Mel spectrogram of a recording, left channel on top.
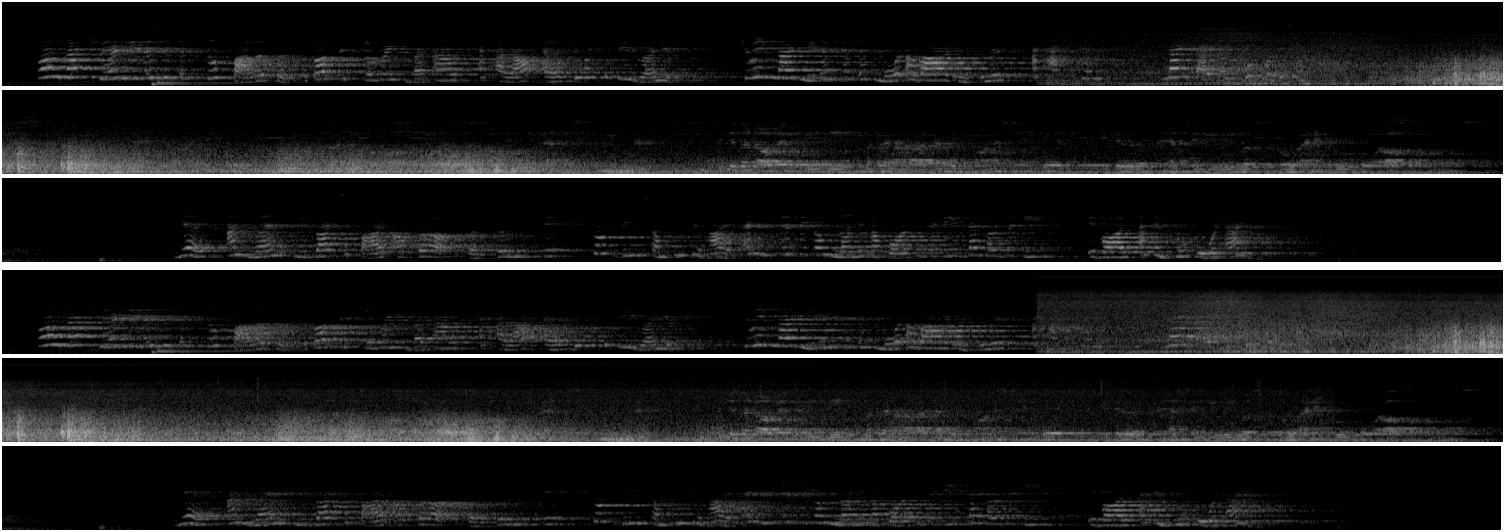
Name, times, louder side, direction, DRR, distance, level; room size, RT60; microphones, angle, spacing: voice 1, 0.3-6.8 7.4-11.0 11.6-13.1 31.7-35.7 35.9-40.5 40.9-42.6, left 3 dB, 35° left, 0 dB, 0.7 m, -45 dB
Thunder, 10.4-28.3, right 3 dB, 90° right, 0.6 m, -36 dB
voice 2, 14.6-17.7 18.1-21.4 22.1-25.7 26.0-29.7, equal, 15° right, -3 dB, 1.9 m, -44 dB
sound 1, 14.7-29.5, equal, 15° left, 1.6 m, -51 dB
28.5 x 13.0 x 3.0 m, 2.9 s
head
